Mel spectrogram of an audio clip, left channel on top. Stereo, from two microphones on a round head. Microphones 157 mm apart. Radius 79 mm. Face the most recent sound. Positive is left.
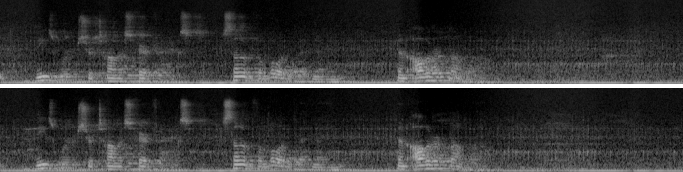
turn(degrees=-30)  # may be behind; listen again after turning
